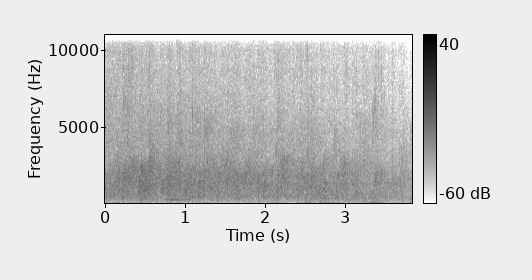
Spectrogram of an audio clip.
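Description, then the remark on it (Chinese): Sustained applause from a lecture audience welcoming a Buddhist master as speaker fills the whole stretch, a dense, steady clatter of many hands clapping at once with no gaps, even in loudness throughout. “时间很宝贵，我的话就到这里，大家鼓掌，热烈的欢迎。”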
